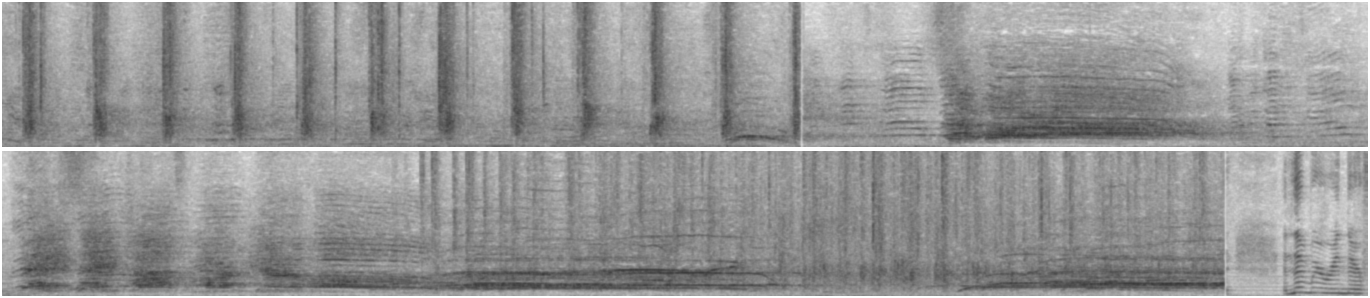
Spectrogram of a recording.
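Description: A crowd cheers and shouts at a Sephora store grand opening, first clapping in a steady rhythm, then bursting into loud, sustained whoops and yells that swell and fade over about twenty seconds.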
